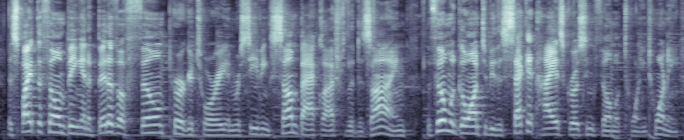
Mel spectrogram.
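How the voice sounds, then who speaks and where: A man's voice: mid-range voice, fairly bright tone. A man hosting and narrating a scripted film review.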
